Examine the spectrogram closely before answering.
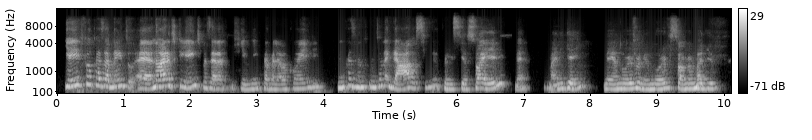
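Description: A woman's somewhat breathy voice, fairly quick, with lively intonation. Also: medium pitch for a woman. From Londrina, Paraná, Brazil. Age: 40s. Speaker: lawyer. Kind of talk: casual chat.

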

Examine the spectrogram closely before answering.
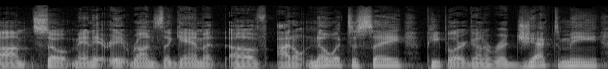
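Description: A man with an East Texas accent speaks fairly slowly at a medium pitch, with fairly even intonation and very even loudness. The recording is very clean, with a silent background. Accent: East Texas Southern US. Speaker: pastor. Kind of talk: casual chat.

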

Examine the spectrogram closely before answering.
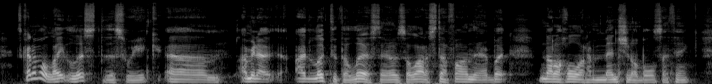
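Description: A man at a medium pitch and a very fast pace. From Texarkana area, Texas/Arkansas border. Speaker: video game podcast co-host. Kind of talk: casual chat. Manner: animated.

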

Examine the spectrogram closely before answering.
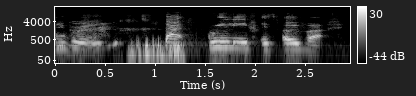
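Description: A plain, everyday voice with ordinary pitch variation comes through with a dry, close sound and no echo. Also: woman. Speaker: podcast co-host. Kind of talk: casual chat.

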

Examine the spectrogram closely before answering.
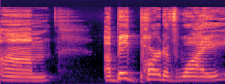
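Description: On a very clean recording with a silent background, a woman with a fairly low pitch and ordinary pitch variation speaks in an ordinary speaking voice. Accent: American. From Albany, New York. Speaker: college athletics administrator. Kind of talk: casual interview.

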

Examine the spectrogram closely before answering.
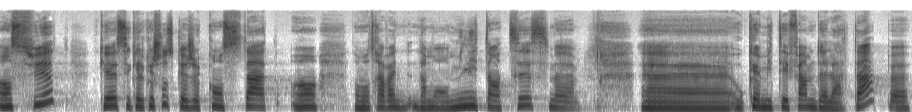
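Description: The recording is very clean, with a silent background and a dry, close sound with no echo. A woman speaks very slowly at a medium pitch. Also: ordinary pitch variation. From Montreal, Quebec, Spanish immigrant community. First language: Spanish (speaking French). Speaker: community activist and sociology student. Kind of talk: interview. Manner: halting, many hesitations.

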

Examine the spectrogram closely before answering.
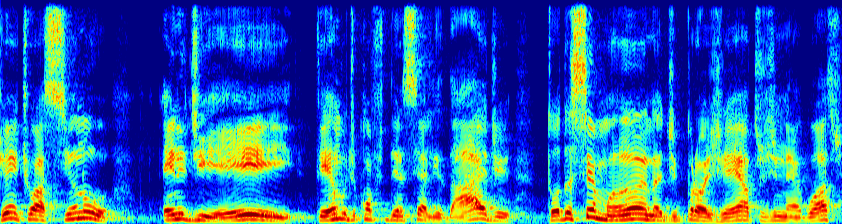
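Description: A man with an unremarkable speaking voice speaks at a fairly slow pace. His pitch is fairly high, with ordinary pitch variation. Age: 40s. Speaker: company director and business school professor. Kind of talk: casual business interview. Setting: brewery.

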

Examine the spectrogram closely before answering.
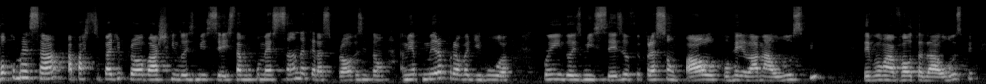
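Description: A woman's fairly high voice at a fairly quick pace with fairly even intonation, an ordinary speaking voice. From Northeast Brazil (Sergipe/Alagoas). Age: 40s. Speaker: physician, nutrition specialist. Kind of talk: casual interview.

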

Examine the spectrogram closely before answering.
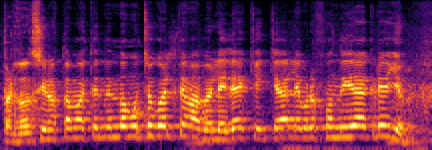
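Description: A man with a Chilean accent speaks in a raised, projected voice at a high pitch. Noticeable background noise is present. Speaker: podcast panelist. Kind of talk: casual chat.

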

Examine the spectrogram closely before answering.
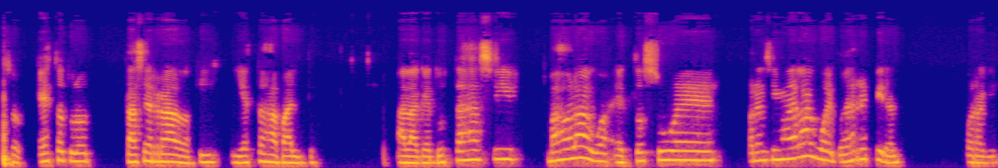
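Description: Speaking at a moderate pace with long, frequent pauses, a man uses a high voice and lively intonation, the sound dry and close with no echo. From Puerto Rico, Isabela. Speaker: underwater photographer. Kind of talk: casual interview.

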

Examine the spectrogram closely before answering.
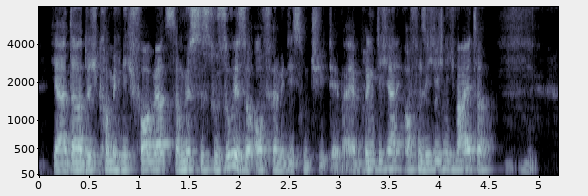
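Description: A man talks in a fairly high register, his pitch varying in an ordinary way. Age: 20s. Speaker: weight-loss and nutrition coach. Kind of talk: podcast interview. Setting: studio with camera.

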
